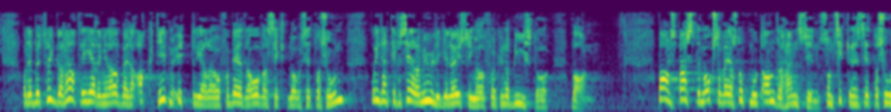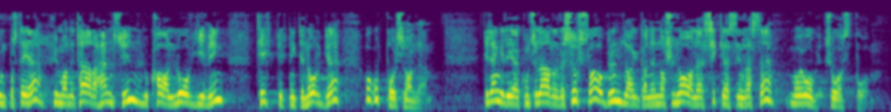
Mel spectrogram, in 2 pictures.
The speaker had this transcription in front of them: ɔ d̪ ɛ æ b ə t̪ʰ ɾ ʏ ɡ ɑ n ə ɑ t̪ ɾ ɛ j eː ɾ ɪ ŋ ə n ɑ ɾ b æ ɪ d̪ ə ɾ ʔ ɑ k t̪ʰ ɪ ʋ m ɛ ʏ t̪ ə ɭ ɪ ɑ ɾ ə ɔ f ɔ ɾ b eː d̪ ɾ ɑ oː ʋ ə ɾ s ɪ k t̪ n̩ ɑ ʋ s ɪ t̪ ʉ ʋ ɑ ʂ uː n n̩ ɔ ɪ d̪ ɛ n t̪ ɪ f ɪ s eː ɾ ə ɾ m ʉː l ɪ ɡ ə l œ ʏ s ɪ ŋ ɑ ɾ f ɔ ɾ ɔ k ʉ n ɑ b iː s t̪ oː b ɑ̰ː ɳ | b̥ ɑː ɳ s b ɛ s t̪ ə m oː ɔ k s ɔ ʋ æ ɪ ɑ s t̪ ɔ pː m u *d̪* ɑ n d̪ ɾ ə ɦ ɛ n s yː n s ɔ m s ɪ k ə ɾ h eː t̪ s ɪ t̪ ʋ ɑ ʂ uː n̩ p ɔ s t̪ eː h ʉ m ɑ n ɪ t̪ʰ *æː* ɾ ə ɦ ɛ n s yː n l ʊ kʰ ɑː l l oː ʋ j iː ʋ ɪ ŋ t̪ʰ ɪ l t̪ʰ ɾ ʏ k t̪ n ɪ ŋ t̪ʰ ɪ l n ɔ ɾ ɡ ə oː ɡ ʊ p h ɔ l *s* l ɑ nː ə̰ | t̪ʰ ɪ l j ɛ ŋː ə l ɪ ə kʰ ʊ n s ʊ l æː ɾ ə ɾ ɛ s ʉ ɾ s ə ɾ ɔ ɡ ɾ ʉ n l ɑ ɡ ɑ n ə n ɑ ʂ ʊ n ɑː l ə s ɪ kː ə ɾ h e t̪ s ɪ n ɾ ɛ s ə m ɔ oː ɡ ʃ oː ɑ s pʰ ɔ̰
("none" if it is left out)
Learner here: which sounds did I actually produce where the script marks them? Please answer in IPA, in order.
t̪, æː, s

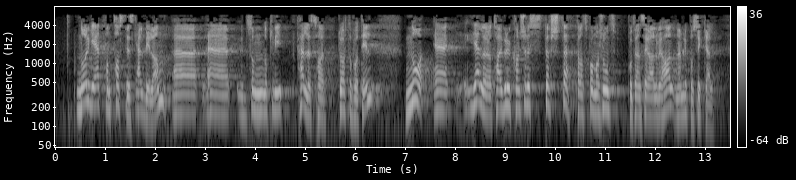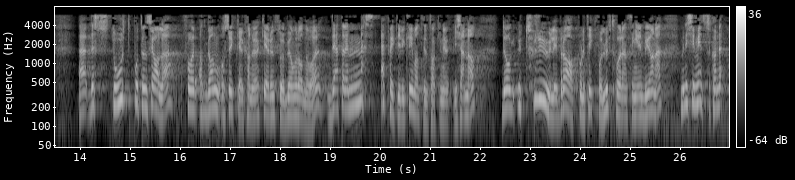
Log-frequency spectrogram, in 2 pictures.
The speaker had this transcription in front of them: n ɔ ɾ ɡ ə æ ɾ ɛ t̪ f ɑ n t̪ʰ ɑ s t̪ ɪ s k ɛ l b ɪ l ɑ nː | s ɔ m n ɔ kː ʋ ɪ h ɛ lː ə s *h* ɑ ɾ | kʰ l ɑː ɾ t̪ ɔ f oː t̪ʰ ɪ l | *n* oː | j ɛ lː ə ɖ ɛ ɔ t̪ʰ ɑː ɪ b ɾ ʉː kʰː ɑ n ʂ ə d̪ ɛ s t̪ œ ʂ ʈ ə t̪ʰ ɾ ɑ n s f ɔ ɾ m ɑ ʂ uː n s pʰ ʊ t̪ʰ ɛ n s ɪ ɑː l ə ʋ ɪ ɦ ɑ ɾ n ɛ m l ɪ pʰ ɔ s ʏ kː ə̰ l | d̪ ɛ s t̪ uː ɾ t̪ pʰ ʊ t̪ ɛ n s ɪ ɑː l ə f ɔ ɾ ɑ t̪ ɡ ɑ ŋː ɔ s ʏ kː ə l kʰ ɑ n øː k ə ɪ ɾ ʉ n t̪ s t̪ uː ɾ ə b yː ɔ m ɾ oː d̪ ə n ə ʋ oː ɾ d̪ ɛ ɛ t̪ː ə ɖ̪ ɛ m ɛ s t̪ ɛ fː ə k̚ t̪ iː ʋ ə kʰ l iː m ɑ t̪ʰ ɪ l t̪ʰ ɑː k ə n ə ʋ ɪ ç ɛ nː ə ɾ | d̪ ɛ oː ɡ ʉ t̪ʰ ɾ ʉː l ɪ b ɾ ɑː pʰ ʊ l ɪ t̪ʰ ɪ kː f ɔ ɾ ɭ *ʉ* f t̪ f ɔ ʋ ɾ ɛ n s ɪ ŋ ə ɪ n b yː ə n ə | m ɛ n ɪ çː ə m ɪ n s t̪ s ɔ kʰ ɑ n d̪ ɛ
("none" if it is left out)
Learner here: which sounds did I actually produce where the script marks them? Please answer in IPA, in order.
h, n, ʉ

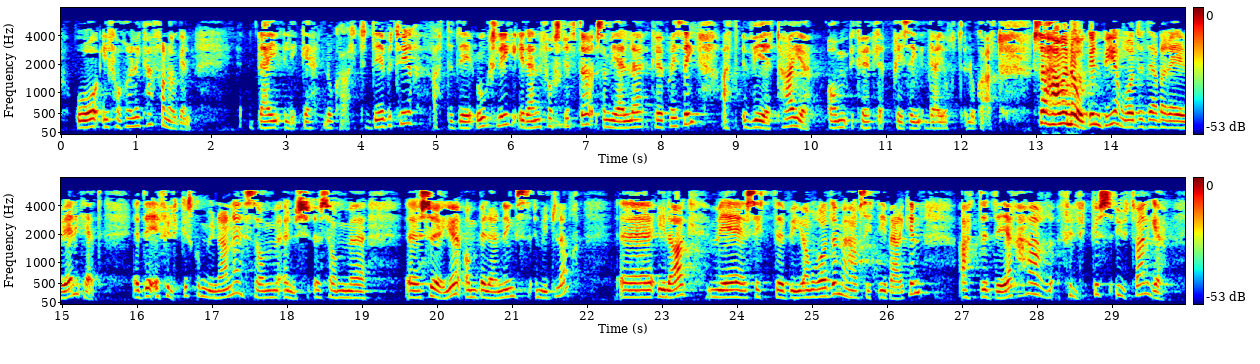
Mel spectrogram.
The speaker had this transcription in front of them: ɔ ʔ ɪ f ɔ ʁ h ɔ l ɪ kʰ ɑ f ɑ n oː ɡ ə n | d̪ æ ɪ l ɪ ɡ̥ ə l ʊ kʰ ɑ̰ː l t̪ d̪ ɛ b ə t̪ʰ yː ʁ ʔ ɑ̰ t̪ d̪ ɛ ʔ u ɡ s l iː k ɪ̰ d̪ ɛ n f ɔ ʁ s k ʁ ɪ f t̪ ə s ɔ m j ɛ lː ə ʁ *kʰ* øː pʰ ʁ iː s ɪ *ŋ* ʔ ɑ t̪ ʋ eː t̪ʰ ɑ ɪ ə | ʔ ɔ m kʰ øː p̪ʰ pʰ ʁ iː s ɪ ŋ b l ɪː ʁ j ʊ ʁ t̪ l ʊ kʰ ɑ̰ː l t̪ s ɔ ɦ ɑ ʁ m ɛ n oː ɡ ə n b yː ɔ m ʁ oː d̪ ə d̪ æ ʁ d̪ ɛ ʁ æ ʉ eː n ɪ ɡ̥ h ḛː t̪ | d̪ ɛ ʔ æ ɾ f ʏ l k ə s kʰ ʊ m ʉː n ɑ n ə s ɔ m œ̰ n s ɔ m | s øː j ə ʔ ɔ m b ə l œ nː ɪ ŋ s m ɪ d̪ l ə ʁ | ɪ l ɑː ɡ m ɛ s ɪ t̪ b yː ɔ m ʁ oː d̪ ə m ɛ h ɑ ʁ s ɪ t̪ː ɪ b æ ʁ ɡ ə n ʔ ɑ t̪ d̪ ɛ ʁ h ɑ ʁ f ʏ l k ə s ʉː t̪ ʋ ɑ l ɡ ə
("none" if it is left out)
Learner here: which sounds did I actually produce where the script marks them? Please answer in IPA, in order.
kʰ, ŋ

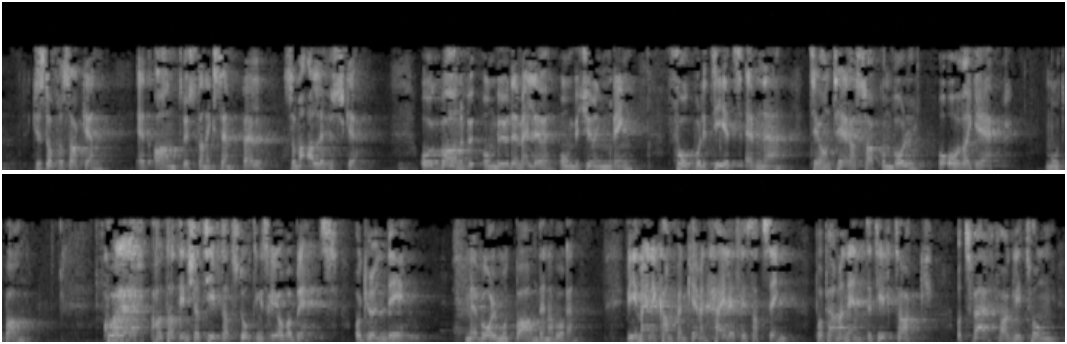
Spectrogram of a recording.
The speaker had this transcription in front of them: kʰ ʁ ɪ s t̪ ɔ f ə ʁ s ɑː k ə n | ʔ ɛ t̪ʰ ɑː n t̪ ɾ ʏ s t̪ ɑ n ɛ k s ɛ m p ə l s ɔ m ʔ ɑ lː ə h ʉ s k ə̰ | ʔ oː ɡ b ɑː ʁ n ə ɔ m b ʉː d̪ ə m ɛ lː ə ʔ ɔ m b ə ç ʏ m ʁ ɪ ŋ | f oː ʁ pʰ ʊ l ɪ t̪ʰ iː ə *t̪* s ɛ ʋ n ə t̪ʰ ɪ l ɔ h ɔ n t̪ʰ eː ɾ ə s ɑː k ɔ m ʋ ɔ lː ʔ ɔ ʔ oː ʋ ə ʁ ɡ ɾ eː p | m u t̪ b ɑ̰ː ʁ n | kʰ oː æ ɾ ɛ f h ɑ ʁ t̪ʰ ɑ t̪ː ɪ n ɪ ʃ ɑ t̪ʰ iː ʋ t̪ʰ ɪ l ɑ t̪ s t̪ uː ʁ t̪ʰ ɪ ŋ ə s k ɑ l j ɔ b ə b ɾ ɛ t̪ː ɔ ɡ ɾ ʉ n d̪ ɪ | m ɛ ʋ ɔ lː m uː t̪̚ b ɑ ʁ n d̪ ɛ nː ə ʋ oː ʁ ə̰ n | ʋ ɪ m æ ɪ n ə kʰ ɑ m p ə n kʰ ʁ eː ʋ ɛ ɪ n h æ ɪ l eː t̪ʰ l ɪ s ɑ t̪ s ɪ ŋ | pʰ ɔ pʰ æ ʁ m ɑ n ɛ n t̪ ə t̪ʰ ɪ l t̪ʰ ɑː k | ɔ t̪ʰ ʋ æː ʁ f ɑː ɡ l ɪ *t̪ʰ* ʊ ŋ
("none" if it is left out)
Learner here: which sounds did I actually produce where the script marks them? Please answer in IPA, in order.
t̪, t̪ʰ

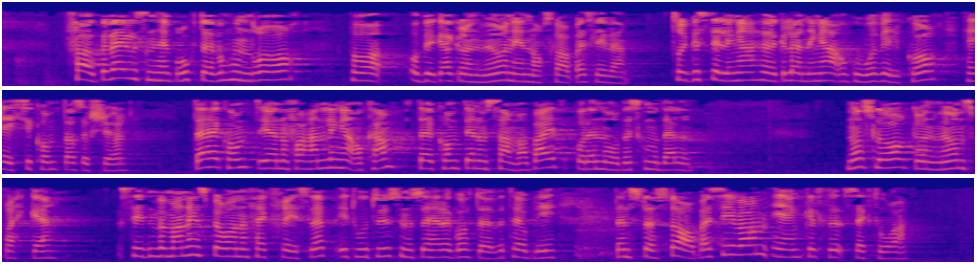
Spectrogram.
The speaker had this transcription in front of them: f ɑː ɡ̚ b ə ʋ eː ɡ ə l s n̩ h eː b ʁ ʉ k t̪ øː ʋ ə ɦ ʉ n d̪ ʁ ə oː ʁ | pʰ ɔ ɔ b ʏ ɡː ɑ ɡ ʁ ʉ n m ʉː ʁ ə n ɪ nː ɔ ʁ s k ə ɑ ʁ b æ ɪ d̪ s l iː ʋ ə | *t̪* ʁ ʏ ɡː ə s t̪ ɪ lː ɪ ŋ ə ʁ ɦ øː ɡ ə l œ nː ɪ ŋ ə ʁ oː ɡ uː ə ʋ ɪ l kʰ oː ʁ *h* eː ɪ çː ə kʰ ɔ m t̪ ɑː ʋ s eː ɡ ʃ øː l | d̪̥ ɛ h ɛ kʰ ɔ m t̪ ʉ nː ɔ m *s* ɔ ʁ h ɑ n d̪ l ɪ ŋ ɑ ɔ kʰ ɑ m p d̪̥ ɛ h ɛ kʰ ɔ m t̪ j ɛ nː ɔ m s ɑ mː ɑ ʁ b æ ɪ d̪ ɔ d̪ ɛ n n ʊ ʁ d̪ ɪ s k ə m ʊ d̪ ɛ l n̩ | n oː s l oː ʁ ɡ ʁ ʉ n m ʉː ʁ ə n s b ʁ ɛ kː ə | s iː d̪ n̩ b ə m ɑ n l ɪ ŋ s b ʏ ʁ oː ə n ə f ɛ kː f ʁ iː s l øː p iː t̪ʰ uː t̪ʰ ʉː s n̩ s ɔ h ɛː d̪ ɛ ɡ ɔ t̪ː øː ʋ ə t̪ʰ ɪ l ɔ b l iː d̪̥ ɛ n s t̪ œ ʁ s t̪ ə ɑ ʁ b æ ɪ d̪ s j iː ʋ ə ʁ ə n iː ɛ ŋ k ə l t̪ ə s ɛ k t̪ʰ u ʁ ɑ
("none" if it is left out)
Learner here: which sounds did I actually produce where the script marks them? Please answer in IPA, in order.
t̪ʰ, h, f

